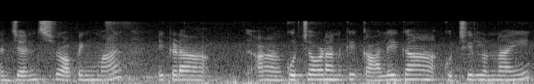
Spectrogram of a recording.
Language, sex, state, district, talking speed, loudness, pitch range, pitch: Telugu, female, Andhra Pradesh, Srikakulam, 100 wpm, -15 LUFS, 205-225 Hz, 215 Hz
